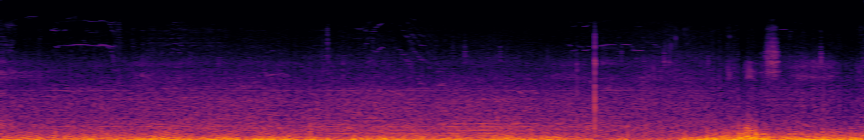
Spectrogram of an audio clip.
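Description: Wind buffeting the microphone with a steady low rumble. Near the end, a single sharp click of a golf club striking the ball on an approach shot.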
